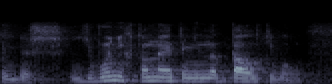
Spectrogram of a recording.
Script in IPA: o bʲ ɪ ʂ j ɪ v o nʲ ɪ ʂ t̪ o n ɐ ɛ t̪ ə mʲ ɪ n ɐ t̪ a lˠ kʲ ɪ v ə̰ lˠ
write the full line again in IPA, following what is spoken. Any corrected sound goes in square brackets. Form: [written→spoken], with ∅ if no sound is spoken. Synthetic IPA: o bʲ ɪ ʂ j ɪ v o nʲ ɪ [ʂ→x] t̪ o n ɐ ɛ t̪ ə [mʲ→nʲ] ɪ n ɐ t̪ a lˠ kʲ ɪ v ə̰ lˠ

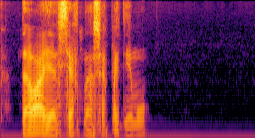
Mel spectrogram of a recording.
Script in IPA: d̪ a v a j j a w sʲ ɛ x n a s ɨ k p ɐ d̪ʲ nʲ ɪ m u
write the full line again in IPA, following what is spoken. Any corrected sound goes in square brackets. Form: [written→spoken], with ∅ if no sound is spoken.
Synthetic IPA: d̪ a v a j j a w sʲ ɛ x n a [s→ʂ] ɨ [k→x] p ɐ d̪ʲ nʲ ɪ m u

